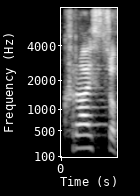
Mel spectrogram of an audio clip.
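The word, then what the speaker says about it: Christ: 크리스토스는 영어로 크라이스트로 발음되고 우리는 그것을 뭐라고 하나요?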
